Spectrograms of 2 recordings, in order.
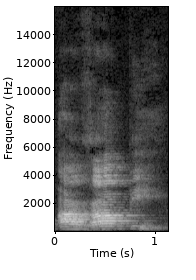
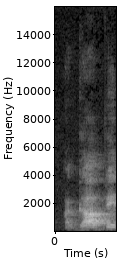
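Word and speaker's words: ἀγάπη: پہلی بات تو یہ میں بتانا چاہتا ہوں کہ یہ لفظ اس کا صحیح جو پروناؤنسیشن ہے یہ تلفظ ہے وہ آغاپی ہے، اگاپے نہیں ہے.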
